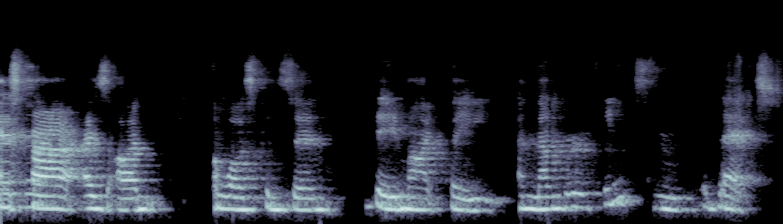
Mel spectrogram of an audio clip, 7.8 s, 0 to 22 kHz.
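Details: Adult woman with aphasia after a stroke in August 2020, who could only say "um" at onset; she still has word-finding difficulty and delayed speech output; finding: aphasia after stroke.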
